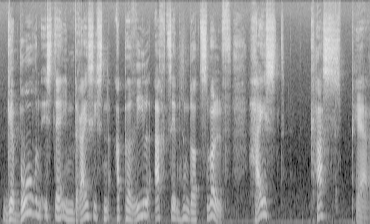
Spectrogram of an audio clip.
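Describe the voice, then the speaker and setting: A man playing a police official in a radio play, matter-of-fact and explanatory, with a husky voice. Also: on the high side, big pitch swings, exaggerated voice. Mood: deliberate reading. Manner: matter-of-fact, explanatory, slow and deliberate when reading aloud. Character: brisk male police official reporting on a case.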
